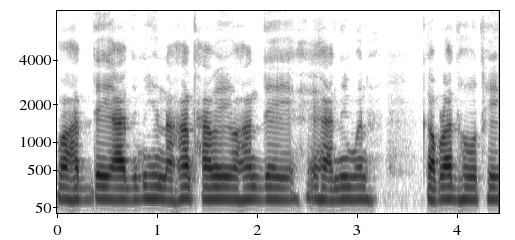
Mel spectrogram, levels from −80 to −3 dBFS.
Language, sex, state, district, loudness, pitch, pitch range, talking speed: Chhattisgarhi, male, Chhattisgarh, Rajnandgaon, -18 LUFS, 135 Hz, 130-135 Hz, 190 wpm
